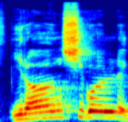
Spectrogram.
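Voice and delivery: very slow, deliberate, carefully paced delivery.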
